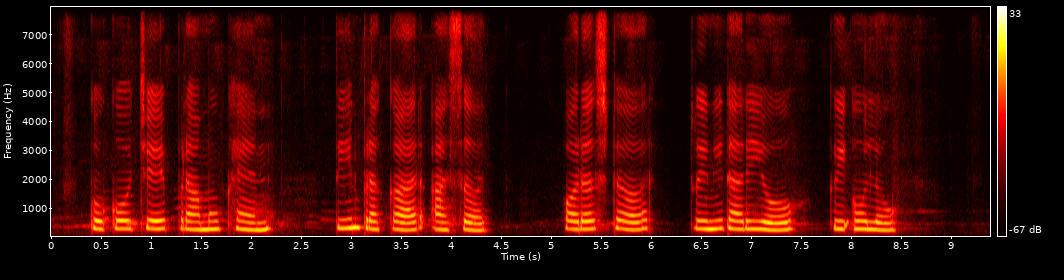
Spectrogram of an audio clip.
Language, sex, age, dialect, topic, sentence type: Marathi, female, 18-24, Southern Konkan, agriculture, statement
